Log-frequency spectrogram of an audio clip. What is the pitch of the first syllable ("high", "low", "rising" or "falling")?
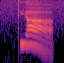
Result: falling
